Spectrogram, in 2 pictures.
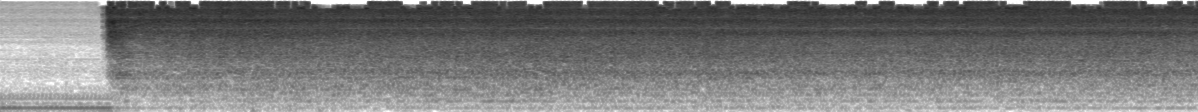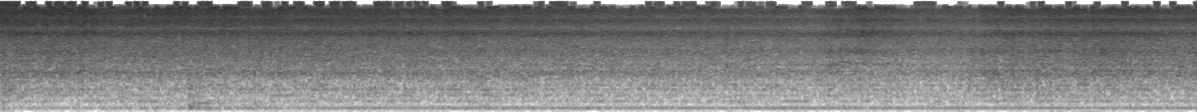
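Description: Spices tempering in hot oil in a wok for a vegetarian long beans and chhena curry, a sudden loud sizzle that bursts in and holds as a steady, bright hiss, slowly easing toward the end.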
